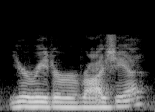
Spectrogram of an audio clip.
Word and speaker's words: ureterorrhagia: I'm just going to pronounce these for you. Polyuria, pyelonephritis, ureterorrhagia, extracorporeal shockwave lithotripsy.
